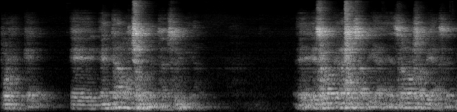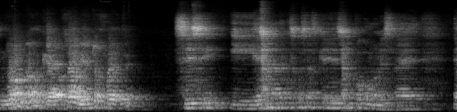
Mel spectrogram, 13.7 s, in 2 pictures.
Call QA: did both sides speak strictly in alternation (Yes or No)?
Yes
